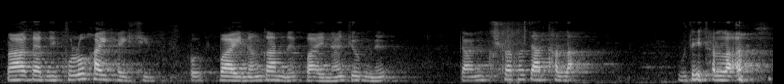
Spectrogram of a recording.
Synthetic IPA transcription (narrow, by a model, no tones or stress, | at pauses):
bazanikʰɔlɔhajhajsibajnaŋɡanːɯbajnaŋd͡ʒɯmnɯ | d̥anikʰɯ̥kʰɾapʰazatʰalːa | udajtʰalːa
